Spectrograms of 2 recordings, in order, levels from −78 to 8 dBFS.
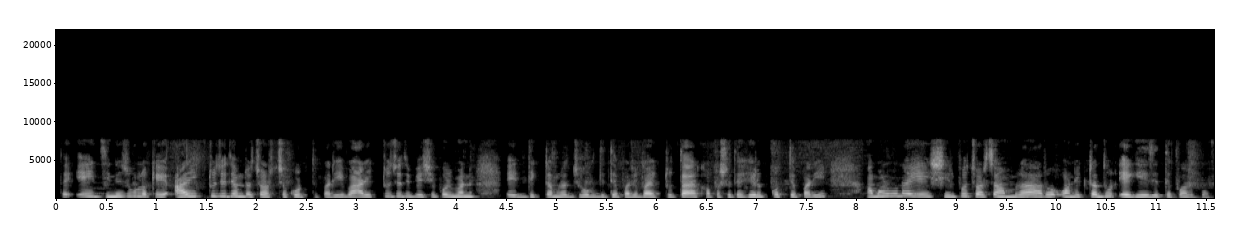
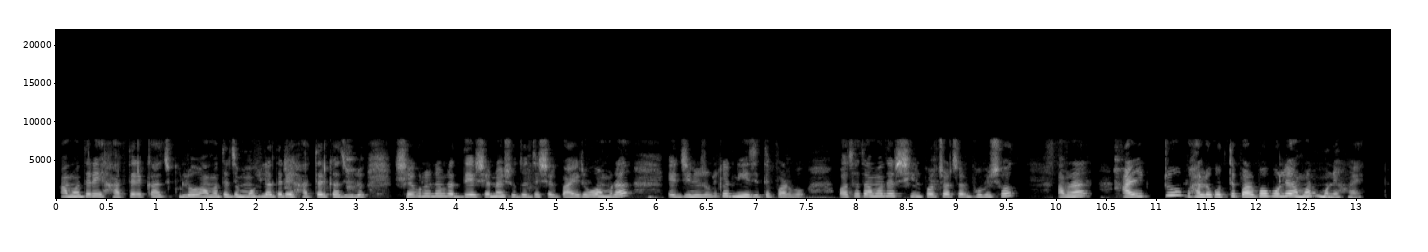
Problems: none marked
